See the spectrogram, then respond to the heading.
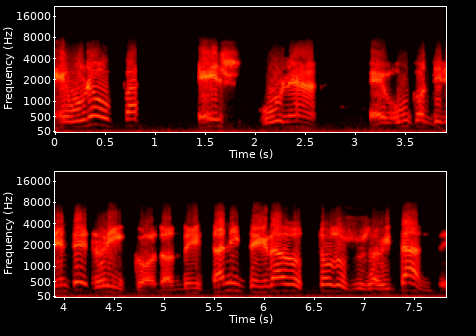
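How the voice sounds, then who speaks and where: A raised, projected voice with a bright, sharp tone moves at a very slow pace. Pitch varies in an ordinary way, and the sound is dry and close with no echo. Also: man, high pitch for a man. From Argentina. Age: 80s+. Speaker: political commentator. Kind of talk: radio interview.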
